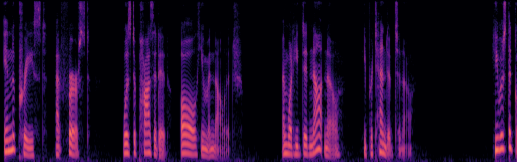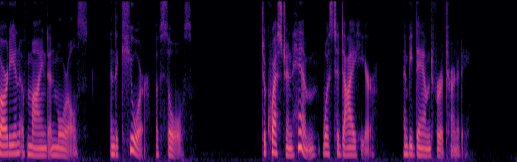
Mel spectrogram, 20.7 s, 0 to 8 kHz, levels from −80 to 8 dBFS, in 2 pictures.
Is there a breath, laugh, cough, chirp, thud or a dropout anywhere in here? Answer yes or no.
no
